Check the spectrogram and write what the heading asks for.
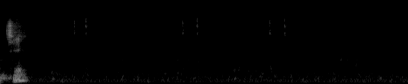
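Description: Three pairs of faint, sharp clicks about a second apart, each pair a quick press and release, from clicking at a computer.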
